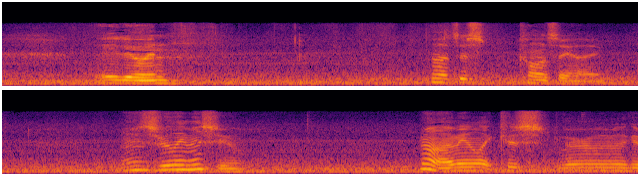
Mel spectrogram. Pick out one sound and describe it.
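A young man speaks close by in short, drawn-out, groaning bursts.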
